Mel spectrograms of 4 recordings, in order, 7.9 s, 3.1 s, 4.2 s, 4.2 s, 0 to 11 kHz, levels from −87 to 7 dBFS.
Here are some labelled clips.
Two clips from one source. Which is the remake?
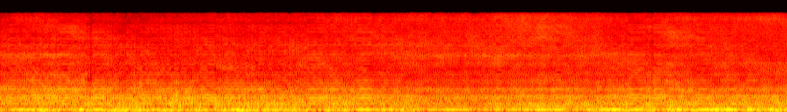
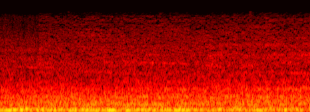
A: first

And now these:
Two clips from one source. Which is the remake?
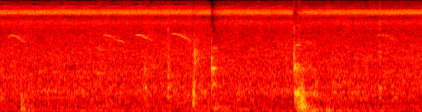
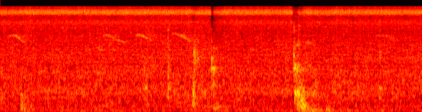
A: second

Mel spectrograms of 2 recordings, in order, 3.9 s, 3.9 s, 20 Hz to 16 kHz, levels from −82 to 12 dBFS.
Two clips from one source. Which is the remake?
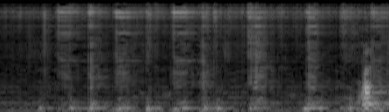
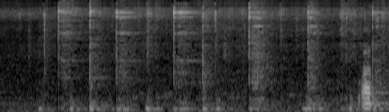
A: first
